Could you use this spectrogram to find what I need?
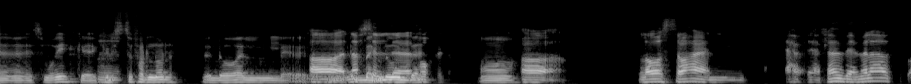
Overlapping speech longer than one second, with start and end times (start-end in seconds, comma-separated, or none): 3.1-4.3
